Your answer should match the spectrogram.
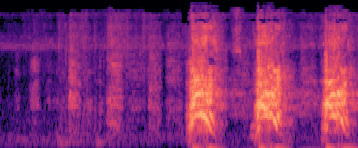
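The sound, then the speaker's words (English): A dog lets out three loud, sharp barks in quick, even succession, preceded by a few softer whining yips, barking on the command "search and bark" during training, with no talking. “Search and bark.”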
